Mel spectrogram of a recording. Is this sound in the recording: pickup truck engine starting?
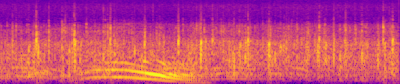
no

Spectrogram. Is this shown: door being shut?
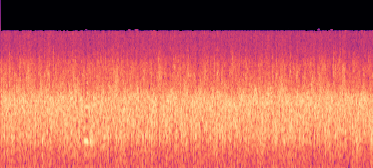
no

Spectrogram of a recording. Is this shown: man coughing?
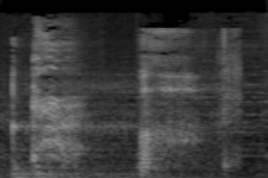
yes

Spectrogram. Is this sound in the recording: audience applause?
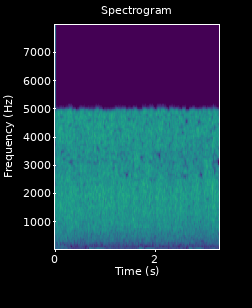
yes

